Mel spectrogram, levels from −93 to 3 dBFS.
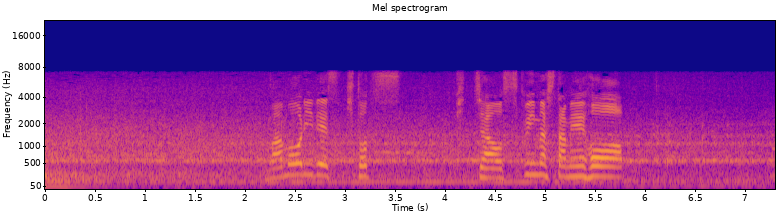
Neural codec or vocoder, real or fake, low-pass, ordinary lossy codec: none; real; 7.2 kHz; none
